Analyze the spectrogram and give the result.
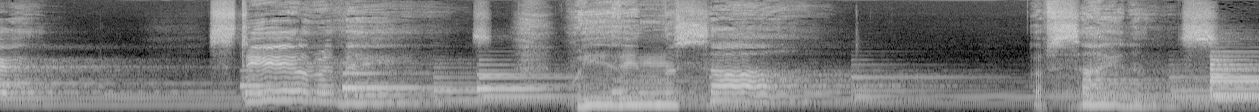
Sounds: Music

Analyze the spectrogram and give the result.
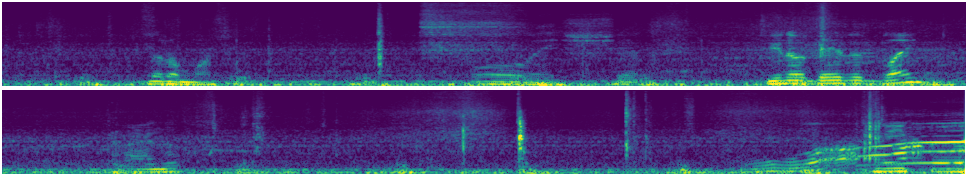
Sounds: Vehicle, Speech

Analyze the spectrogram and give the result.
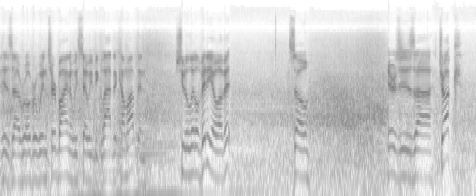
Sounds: Speech

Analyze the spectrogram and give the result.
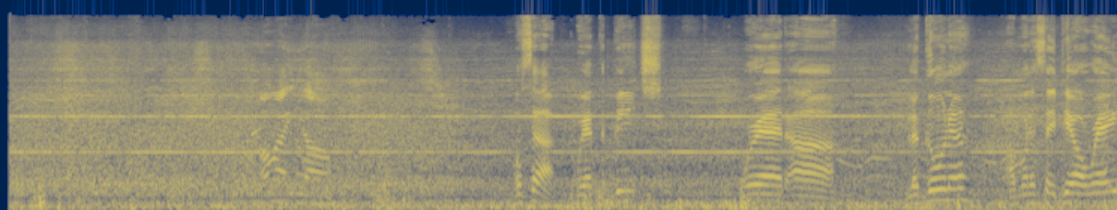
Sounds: Ocean, Aircraft engine, Speech

